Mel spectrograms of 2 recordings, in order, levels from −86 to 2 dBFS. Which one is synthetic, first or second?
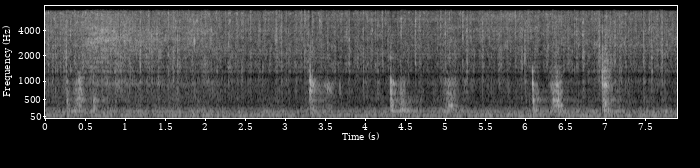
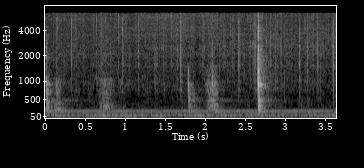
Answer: first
